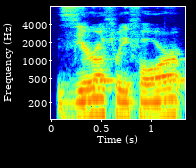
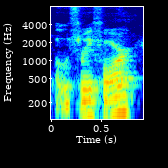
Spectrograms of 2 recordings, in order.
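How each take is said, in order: First: The first digit is said as zero. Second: The first digit is said as oh. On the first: It sounds more professional and technical. The speaker calls it right. "pronouncing the numbers zero three four was more of an engineering uh, take" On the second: It is the casual way of reading the number. The speaker calls it wrong. "instead of saying zero three four"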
